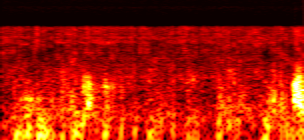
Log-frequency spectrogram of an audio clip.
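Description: Low, uneven rumbling with a few soft knocks: handling noise from a stylus writing on a pen tablet, picked up by the microphone.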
